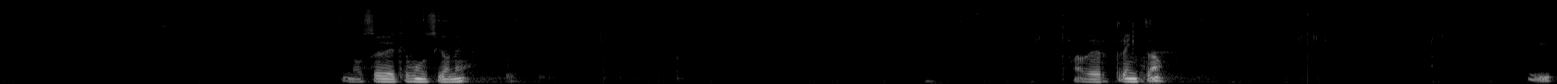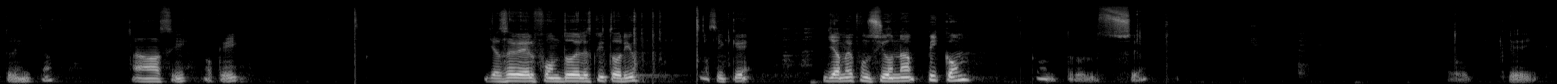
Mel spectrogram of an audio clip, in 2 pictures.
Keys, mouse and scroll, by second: 6.0 Left, 6.2 Left, 6.3 Left, 6.8 Right, 7.1 Delete, 8.3 Left, 9.3 Delete, 10.3-10.7 typing, 12.6-14.3 typing, 12.9 click, 13.6 Delete, 16.9-18.6 drag, 21.9 Return, 21.9 click, 22.1 Return, 22.7 Up, 22.9 Up, 27.0 ctrl+c.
